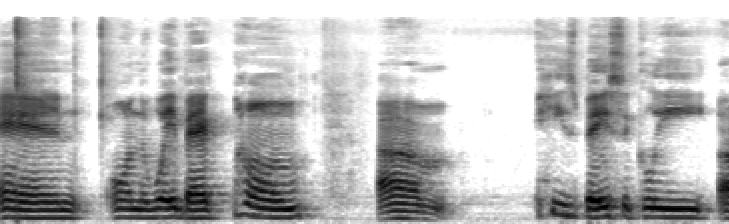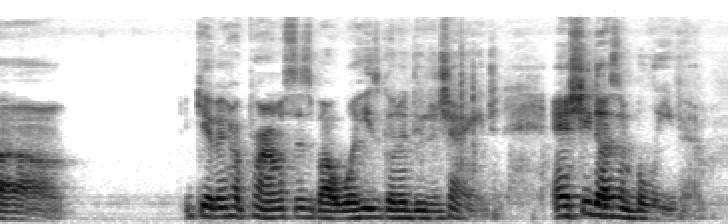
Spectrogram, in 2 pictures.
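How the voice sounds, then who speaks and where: A woman's voice: low-pitched, measured pace, darkish tone. Rambling, blunt woman recapping a show. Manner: rambling and profane, with many fillers and restarts; blunt and amused. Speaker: TV show commentator. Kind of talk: casual recap commentary.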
